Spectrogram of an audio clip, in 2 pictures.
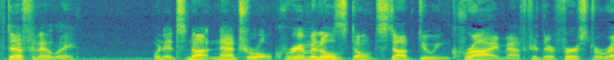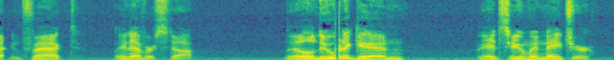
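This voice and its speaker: A man speaks in a raspy, put-on character voice at medium pitch, with very wide pitch swings. His pace is moderate, broken by long, frequent pauses. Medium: video game. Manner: authoritative, curt.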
